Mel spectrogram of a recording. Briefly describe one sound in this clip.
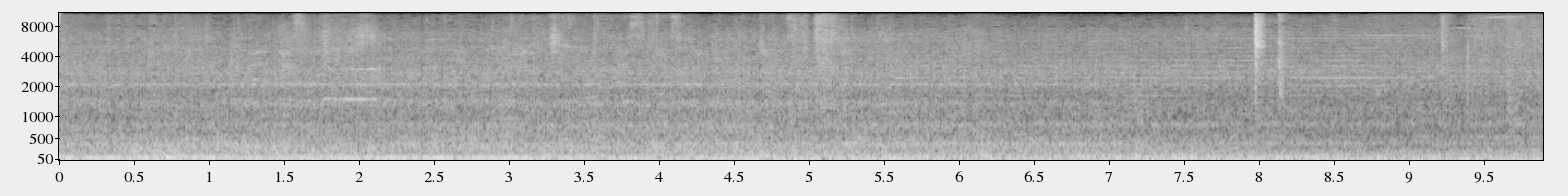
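A passing tram rolls by close alongside.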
